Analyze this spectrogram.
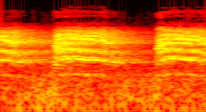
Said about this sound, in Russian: Ворона.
